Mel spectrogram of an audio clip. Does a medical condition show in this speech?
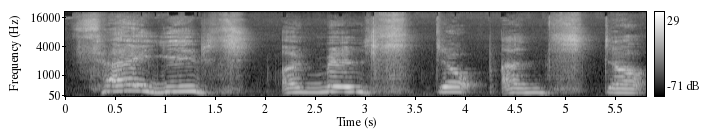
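Yes: cerebral palsy; spastic.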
